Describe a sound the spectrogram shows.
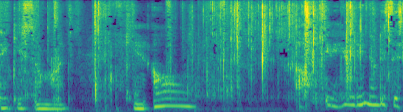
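Paper and card rustle as they are handled.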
